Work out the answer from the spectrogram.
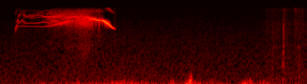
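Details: Snowy owlets at an Arctic nest on a warm summer night as the female returns with a lemming to feed her eight young. One hoarse, high hissing screech of about a second, rising then dropping at the end, with faint low rustling.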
